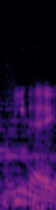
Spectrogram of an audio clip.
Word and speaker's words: fine: to like hundred two measures it looks like fine but it's pronounced Tignes and it means it's the end the finish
